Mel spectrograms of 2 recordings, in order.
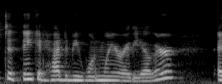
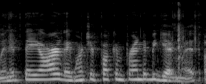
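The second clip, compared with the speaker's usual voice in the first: ordinary talk, nothing marked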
